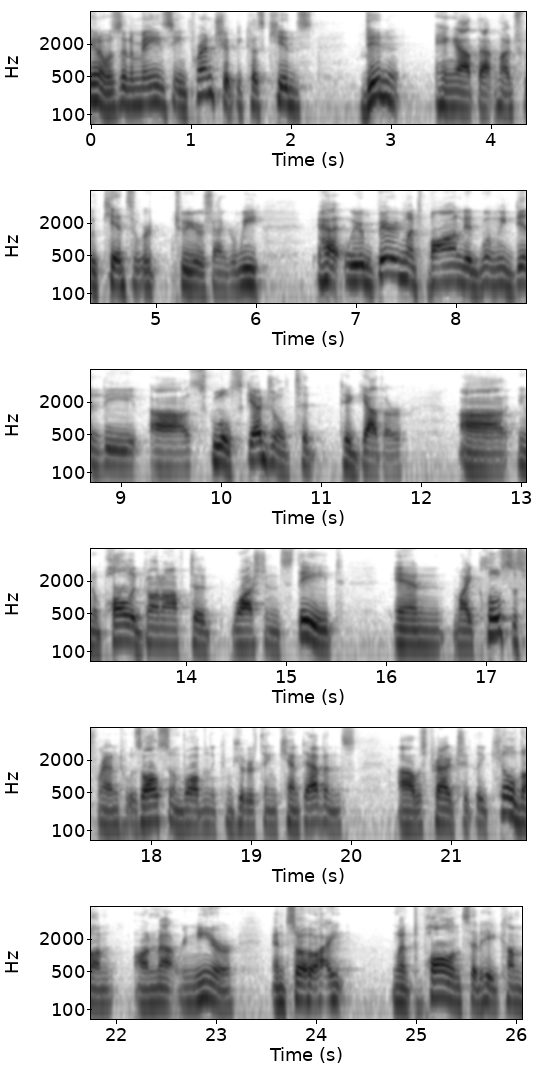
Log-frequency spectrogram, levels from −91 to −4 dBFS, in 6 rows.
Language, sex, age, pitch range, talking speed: Persian, male, 50-69, 125-155 Hz, 180 wpm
